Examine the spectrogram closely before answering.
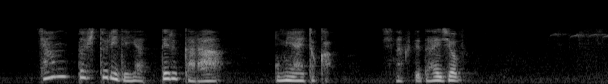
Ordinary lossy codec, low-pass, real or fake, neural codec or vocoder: none; 5.4 kHz; real; none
